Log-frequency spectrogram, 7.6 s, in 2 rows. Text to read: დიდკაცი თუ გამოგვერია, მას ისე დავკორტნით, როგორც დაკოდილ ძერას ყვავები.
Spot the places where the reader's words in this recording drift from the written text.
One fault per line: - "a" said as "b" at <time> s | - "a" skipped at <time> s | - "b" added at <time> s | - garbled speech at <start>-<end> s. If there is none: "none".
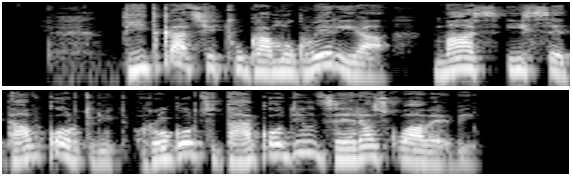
none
